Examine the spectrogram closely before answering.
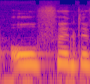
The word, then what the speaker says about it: often: Like when we say there are often flowers on the doll's apron. هنا في عندي often. The T is silent in often. So you can't hear the T in often.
